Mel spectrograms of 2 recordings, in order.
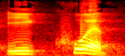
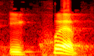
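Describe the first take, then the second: First: "equip" said slowly and louder with a kwi sound. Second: Said in the usual way. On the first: Shown as a demonstration. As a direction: glide "equip" through a single kwi. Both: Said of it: "qui라고 하지 말고 쿠이처럼".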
